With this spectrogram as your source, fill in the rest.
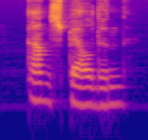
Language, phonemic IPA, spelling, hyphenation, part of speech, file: Dutch, /ˈaːnˌspɛl.də(n)/, aanspelden, aan‧spel‧den, verb, Nl-aanspelden.ogg
- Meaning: to pin to, to affix by pinning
